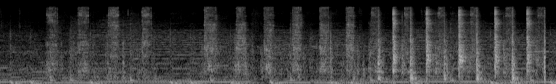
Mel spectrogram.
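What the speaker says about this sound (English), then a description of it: "You can now return your 4 previously removed 10mm fasteners." Ratcheting and rubbing under a 2016-2022 Lexus RX450h as 10mm fasteners are reinstalled during a trailer hitch installation, with a steady scraping texture that builds into quick, regular clicks near the end.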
